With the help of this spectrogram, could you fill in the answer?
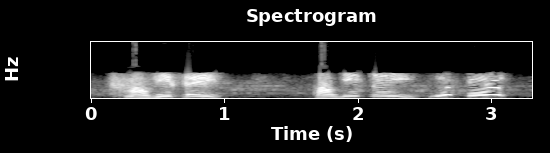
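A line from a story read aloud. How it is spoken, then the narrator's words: Shouting together. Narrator (Vietnamese): Lệnh Hồ Xuân và Doanh Doanh cùng la lên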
